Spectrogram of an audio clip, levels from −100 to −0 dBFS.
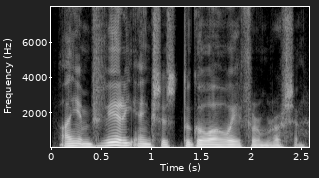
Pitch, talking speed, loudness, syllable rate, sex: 110 Hz, 210 wpm, -17 LUFS, 5.4 syllables/s, male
